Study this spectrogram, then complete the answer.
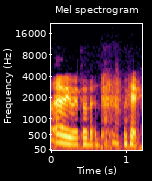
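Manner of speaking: ordinary delivery, nothing marked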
